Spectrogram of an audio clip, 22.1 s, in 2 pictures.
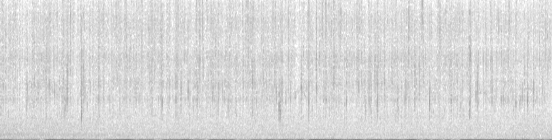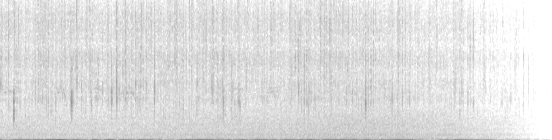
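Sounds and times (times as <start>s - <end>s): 
stream in the Manawatu Gorge, New Zealand: 0.0s - 21.4s.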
